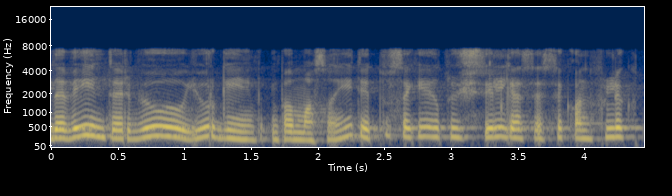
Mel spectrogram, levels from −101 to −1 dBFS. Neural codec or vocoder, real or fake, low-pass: none; real; 7.2 kHz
